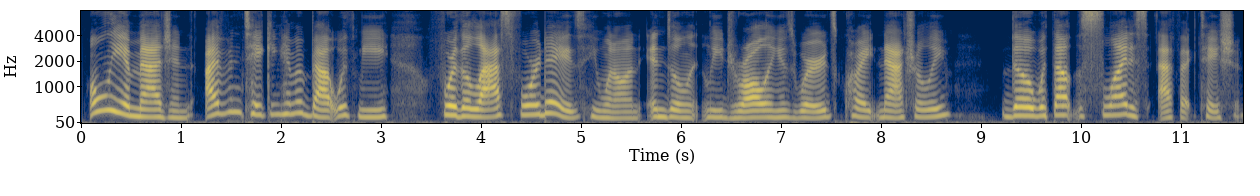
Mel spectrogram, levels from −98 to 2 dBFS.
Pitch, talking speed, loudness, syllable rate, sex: 210 Hz, 145 wpm, -19 LUFS, 4.7 syllables/s, female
